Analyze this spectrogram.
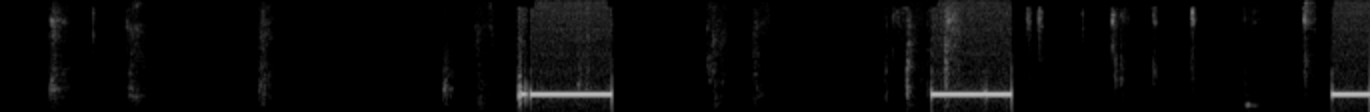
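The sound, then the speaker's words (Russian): Telephone line tones while a call is transferred: three long, steady ringback tones separated by silent gaps dotted with faint clicks and pops, the last tone cut short. “оставайтесь на линии, ваш звонок будет переведен на специалиста.”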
